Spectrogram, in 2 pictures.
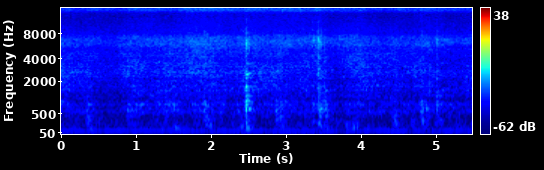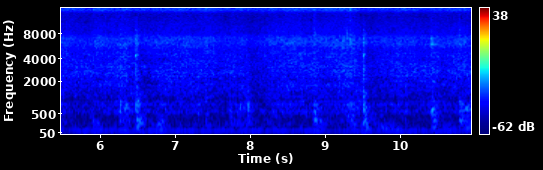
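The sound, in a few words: stirring ginger paste frying in a pan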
